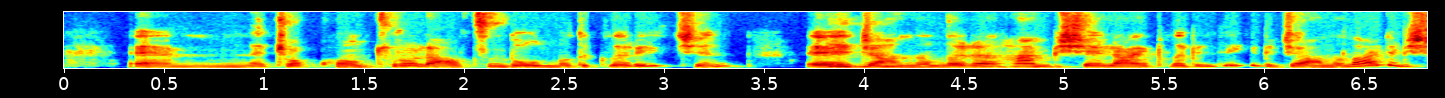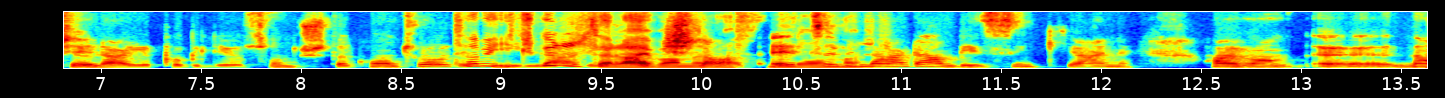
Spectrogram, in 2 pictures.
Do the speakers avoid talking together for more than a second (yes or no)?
no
